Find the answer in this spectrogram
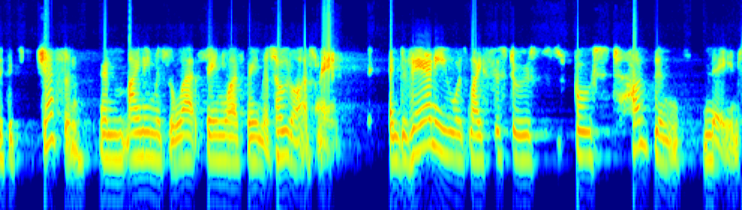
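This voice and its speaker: At a moderate pace and with ordinary pitch variation, a woman with a fairly low pitch speaks in an ordinary speaking voice. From upstate New York. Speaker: family caregiver. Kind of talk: casual interview chat.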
